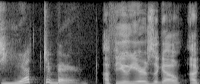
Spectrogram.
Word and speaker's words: Göteborg: And the Gothenburg in Europe pronounces it differently than we do. The other Swedish name is Göteborg.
